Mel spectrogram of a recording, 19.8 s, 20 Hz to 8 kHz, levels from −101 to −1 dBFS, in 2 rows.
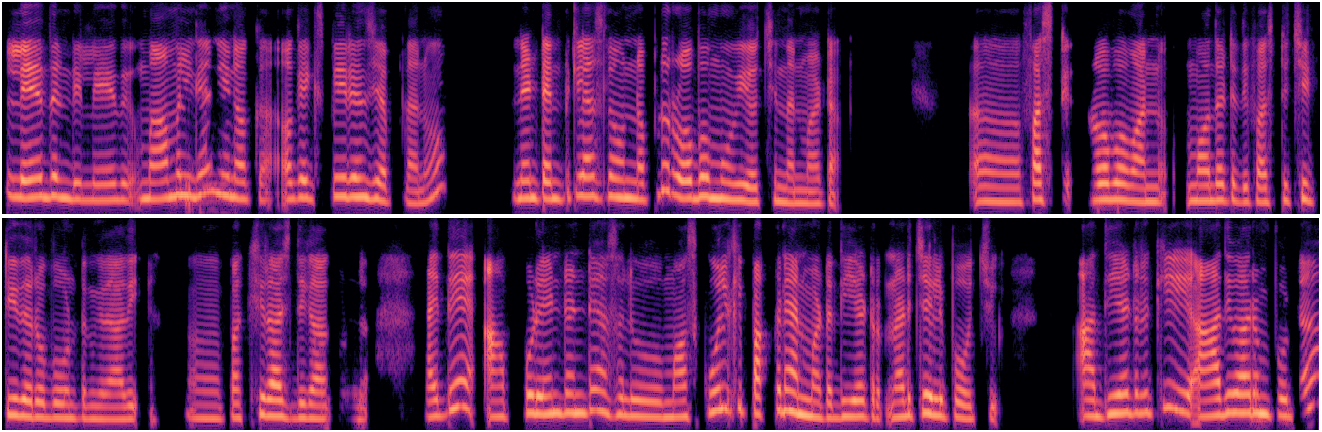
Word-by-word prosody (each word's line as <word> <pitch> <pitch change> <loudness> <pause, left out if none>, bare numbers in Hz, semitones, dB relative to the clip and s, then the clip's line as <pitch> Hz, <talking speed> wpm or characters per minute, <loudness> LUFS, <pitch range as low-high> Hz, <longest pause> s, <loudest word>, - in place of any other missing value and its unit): లేదండి 255 -1 +4
లేదు. 220 +1 -3 0.2
మామూలుగా 275 +5 +1
నేను 275 -4 +1
ఒక - - -15 0.2
ఒక 235 - -4
ఎక్స్పీరియన్స్ 265 +2 +1
చెప్తాను. 190 0 -6 0.7
నేను 245 0 +4
10థ్ 235 -1 +2
క్లాస్‌లో 275 -1 +1
ఉన్నప్పుడు 245 +8 -1
'రోబో' 255 +2 +4
మూవీ 225 -2 +1
వచ్చిందన్నమాట. 180 -4 -5 1.1
ఆ! - - -3 0.4
ఫస్ట్ 230 -1 +1 0.2
'రోబో 225 +1 +3
1' 200 0 -1 0.3
మొదటిది 210 -1 -1
ఫస్ట్ 195 +3 -3
'చిట్టి 235 0 -1
ది 220 - +5
రోబో' 200 -1 -1
ఉంటుంది 185 -1 -6
కదా! 175 - -3
అది. 180 +1 -3 0.4
ఆహ్, 190 -1 -7
'పక్షిరాజ్‌' 220 0 +1
ది - - +1
కాకుండా. 180 -1 -6 0.5
అయితే 225 +10 0 0.3
అప్పుడేంటంటే, 260 +4 +2
అసలు 235 -2 -2 0.3
మా 210 - 0
స్కూల్‌కి 305 +4 -1
పక్కనే 270 +4 +2
అనమాట 215 -5 +3
థియేటర్ 215 -3 0
నడిచెళ్ళిపోవచ్చు. 210 -4 +1 0.7
ఆ - - +3
థియేటర్‌కి 265 +5 +1 0.3
ఆదివారం 265 +2 +5
పూట 225 0 -3
230 Hz, 135 wpm, -23 LUFS, 205-260 Hz, 1.1 s, ది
